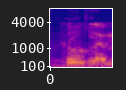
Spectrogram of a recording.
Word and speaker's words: Coogler: So we got Ron Coolidge is in the process of Coogler, man. – Coogler, my bad.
